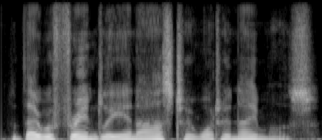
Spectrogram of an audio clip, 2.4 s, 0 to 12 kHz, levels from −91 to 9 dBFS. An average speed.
No: fast, 275 wpm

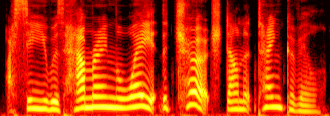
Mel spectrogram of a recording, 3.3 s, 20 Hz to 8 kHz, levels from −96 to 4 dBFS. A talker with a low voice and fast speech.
No: high, 220 Hz; fast, 220 wpm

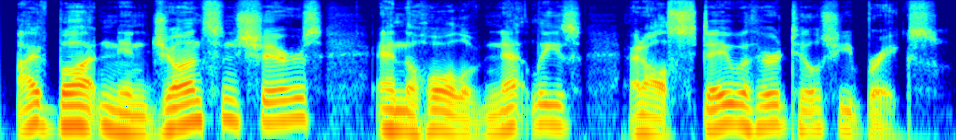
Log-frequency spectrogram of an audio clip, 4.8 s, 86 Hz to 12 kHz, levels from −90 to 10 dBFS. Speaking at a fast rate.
Yes: fast, 225 wpm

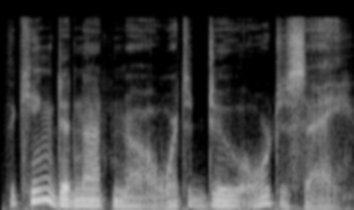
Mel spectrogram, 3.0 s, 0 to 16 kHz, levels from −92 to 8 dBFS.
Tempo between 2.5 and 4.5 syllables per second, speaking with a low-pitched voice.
Yes: 4.0 syllables/s; low, 100 Hz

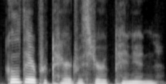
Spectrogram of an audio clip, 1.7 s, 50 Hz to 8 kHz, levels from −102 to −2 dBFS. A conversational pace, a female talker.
No: fast, 215 wpm; female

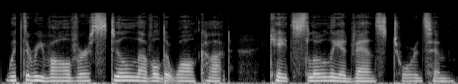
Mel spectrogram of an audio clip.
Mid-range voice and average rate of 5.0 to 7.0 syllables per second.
Yes: medium, 160 Hz; 5.1 syllables/s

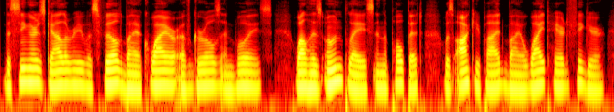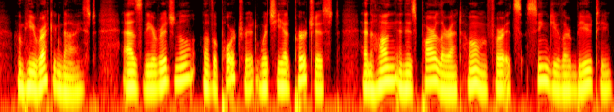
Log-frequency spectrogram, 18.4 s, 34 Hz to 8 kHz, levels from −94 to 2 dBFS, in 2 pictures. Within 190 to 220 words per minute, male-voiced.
No: average, 165 wpm; male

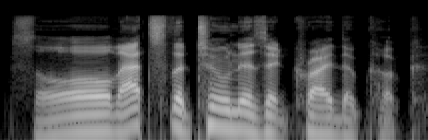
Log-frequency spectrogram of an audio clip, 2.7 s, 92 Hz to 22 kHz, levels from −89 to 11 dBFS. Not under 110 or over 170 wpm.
No: average, 200 wpm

